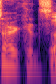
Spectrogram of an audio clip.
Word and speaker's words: Arkansas: Yes, it's Arkansas. Yeah, I can't believe that you pronounce it like that.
